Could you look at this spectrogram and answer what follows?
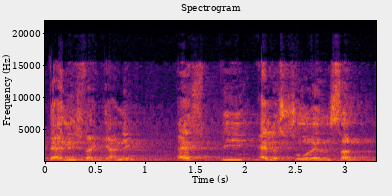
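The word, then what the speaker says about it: Sørensen: कहते हैं 1909 में डेनिश वैज्ञानिक SPL सोरेनसन, जो SURENSEN, देखिए वो देखिए स्पेलिंग लिखी है सामने, है ना, तो सोरेनसन, तो वो है, वो स्पेलिंग है, वो सोरेनसन है।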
